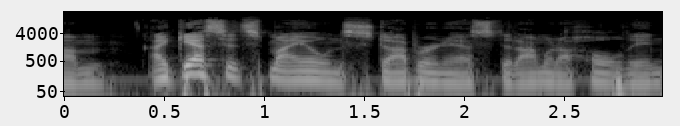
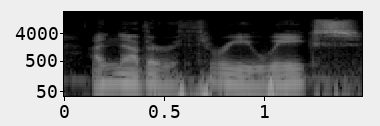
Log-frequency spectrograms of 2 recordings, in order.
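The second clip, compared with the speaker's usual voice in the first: plain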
